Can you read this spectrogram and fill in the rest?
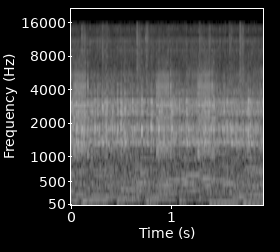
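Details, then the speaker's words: Old Seagate ST-3144a 130 MB IDE hard drive during format after repartitioning: quick uneven bursts of clicking chatter in a Morse-like rhythm over the hum, repeated head seeking; cause unknown. "all right new Partition new lease on life let's try formatting what the is this thing sending Morse code"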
